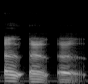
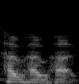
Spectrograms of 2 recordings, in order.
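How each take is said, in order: First: The H sound is dropped, in a French accent. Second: The H sound is pronounced at each word's start. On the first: "in a French accent would be" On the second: "He only says ho ho ho"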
